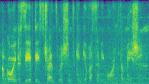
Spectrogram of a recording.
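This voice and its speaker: An actor playing a calm, analytical mission guide and scientist in a video game, speaking in a measured, articulate, earnest way. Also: male voice, medium pitch, heavy background noise, lightly acted. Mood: intrigued, watchful. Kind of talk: scripted game dialogue. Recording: music behind the voice.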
